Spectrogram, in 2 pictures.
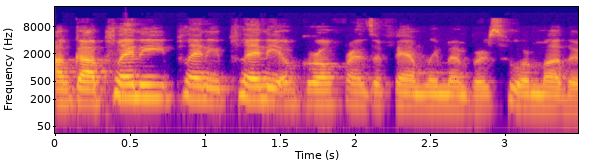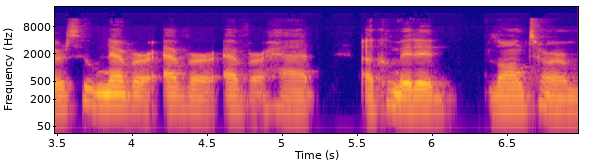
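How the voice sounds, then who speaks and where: With an American accent, a woman speaks at a fairly quick pace in a very deep, low pitch, her animated tone carrying very wide pitch swings and big swings in loudness over a quiet background. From United States. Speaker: YouTuber and house sitter. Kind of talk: casual chat.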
